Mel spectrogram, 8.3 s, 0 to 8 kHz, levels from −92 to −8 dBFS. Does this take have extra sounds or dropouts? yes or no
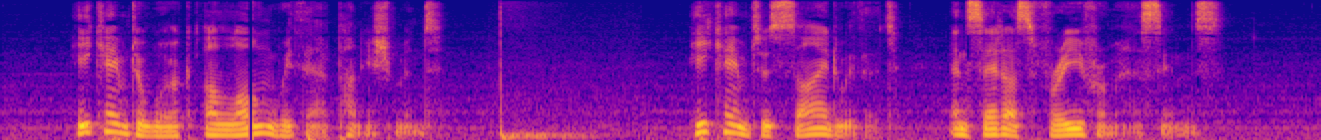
yes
